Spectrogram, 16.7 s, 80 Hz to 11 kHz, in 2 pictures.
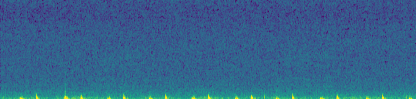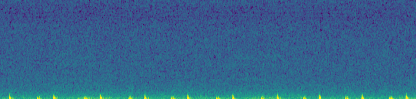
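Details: Male ASMR heart-sound recording with no talking: steady, regular low thumps at about 67 beats a minute over a soft hum; normal heart sounds.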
